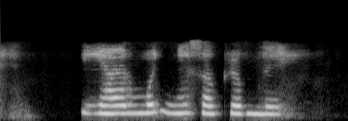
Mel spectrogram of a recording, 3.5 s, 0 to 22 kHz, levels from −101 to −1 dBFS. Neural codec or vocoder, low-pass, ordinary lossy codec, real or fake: codec, 44.1 kHz, 2.6 kbps, DAC; 5.4 kHz; Opus, 64 kbps; fake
